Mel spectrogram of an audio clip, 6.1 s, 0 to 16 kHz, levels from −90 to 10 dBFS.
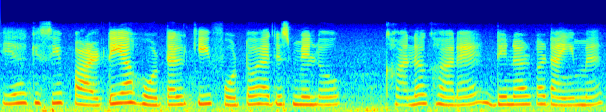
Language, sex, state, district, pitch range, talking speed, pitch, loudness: Hindi, female, Uttar Pradesh, Lucknow, 255-285 Hz, 180 wpm, 265 Hz, -16 LUFS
